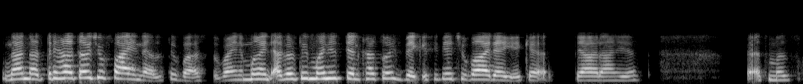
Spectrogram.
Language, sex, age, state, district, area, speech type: Kashmiri, female, 30-45, Jammu and Kashmir, Srinagar, urban, conversation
